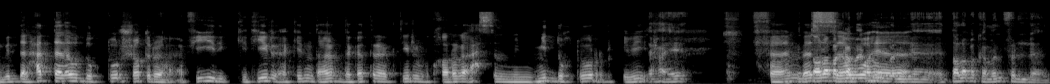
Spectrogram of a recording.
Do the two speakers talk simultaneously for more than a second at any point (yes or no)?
yes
